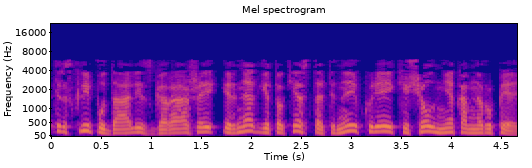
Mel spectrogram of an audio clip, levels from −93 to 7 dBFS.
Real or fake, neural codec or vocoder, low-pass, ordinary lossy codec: real; none; 7.2 kHz; MP3, 24 kbps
